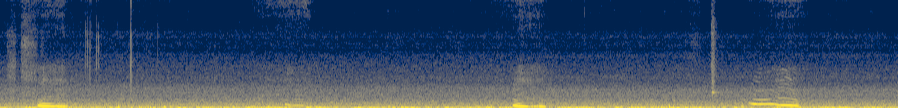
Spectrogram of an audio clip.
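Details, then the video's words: Umi the cat, asleep and snoring: soft whistling squeaks that fall in pitch return roughly every four seconds in a steady breathing rhythm, with faint airy hiss between them over a constant low rumbling background. "Umi the cat sleeping and snoring"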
